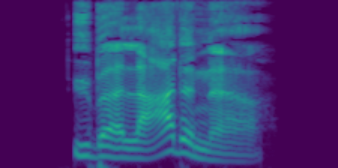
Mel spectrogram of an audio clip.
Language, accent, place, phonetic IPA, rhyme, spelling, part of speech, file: German, Germany, Berlin, [yːbɐˈlaːdənɐ], -aːdənɐ, überladener, adjective, De-überladener.ogg
- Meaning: inflection of überladen: 1. strong/mixed nominative masculine singular 2. strong genitive/dative feminine singular 3. strong genitive plural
